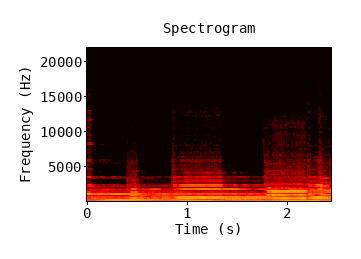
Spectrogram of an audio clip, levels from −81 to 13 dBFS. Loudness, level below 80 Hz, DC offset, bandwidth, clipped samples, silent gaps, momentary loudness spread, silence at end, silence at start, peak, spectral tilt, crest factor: -24 LUFS; -32 dBFS; under 0.1%; 11 kHz; under 0.1%; none; 7 LU; 0 s; 0 s; -12 dBFS; -7.5 dB/octave; 12 dB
